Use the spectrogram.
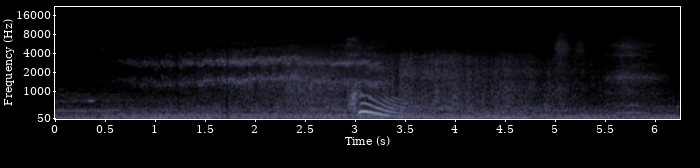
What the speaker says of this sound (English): Then, there was an oddly familiar sound. Another car accident.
